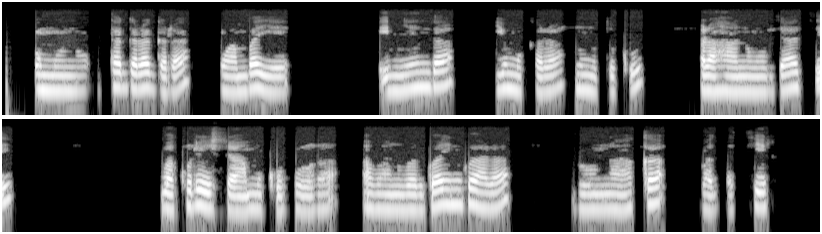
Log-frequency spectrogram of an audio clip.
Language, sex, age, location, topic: Kinyarwanda, female, 25-35, Kigali, health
